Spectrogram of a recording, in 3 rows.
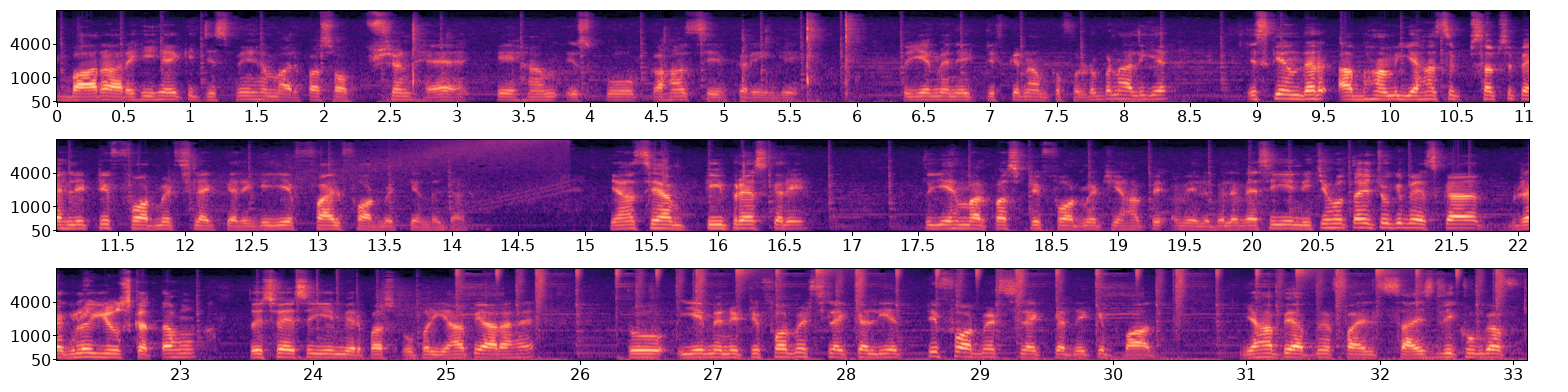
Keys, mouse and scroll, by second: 1.2 click, 2.5 ctrl+shift+n, 4.4-5.9 typing, 14.6 click, 16.0 t, 27.1 click, 30.5 click.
